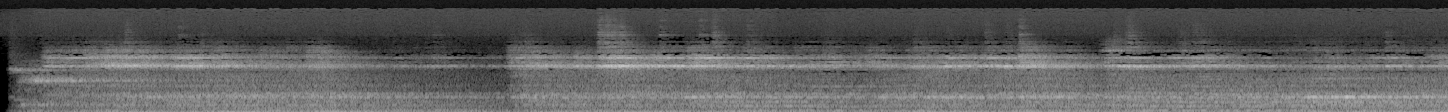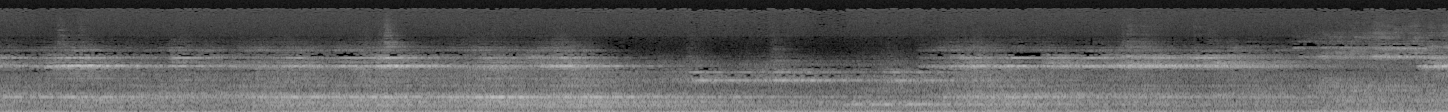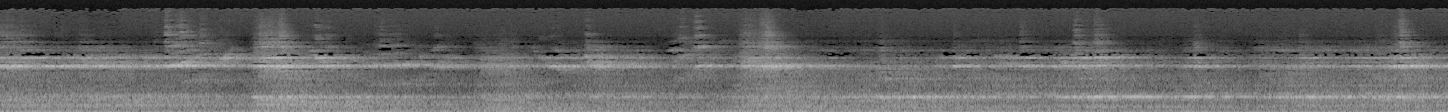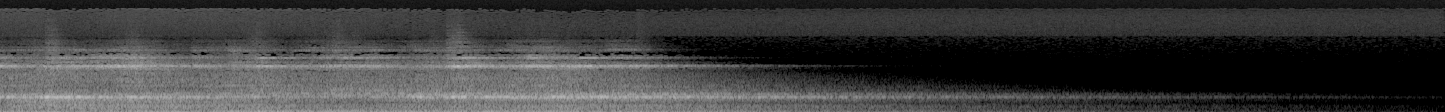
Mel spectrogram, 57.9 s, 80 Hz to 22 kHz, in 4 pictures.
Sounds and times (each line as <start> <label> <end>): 0.0 Creepy noises in the distance 55.1
0.0 drone 54.6
22.5 deep rumble 50.5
